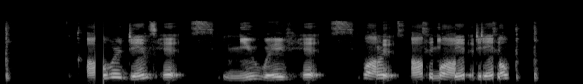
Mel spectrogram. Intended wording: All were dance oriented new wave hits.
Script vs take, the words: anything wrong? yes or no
yes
